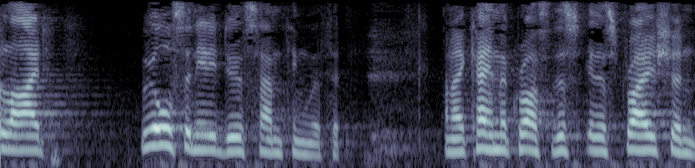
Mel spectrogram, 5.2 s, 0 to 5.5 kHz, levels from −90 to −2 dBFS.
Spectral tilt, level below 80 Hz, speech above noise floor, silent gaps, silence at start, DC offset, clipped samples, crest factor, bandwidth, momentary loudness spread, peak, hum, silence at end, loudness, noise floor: -6.5 dB/octave; -60 dBFS; 36 dB; none; 0 s; under 0.1%; under 0.1%; 20 dB; 5.4 kHz; 17 LU; -8 dBFS; none; 0 s; -27 LUFS; -63 dBFS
